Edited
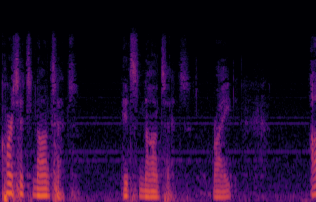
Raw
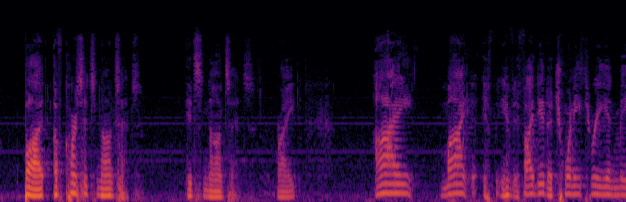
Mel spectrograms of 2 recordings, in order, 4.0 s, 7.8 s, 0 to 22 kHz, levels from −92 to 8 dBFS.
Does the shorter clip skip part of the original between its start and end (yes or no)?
no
